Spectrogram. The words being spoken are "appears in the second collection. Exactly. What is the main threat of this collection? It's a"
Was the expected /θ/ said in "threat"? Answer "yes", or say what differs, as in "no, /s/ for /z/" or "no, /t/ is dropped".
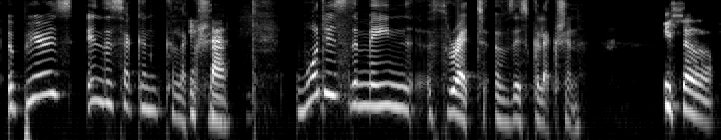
yes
